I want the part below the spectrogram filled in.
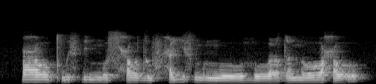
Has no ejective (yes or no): no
